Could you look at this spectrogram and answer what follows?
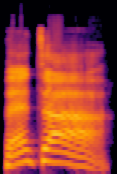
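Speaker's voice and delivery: hyped entrance call; loud call-out. Real, not acted. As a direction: shout the name in excitement. Calling wrestler's entrance.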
